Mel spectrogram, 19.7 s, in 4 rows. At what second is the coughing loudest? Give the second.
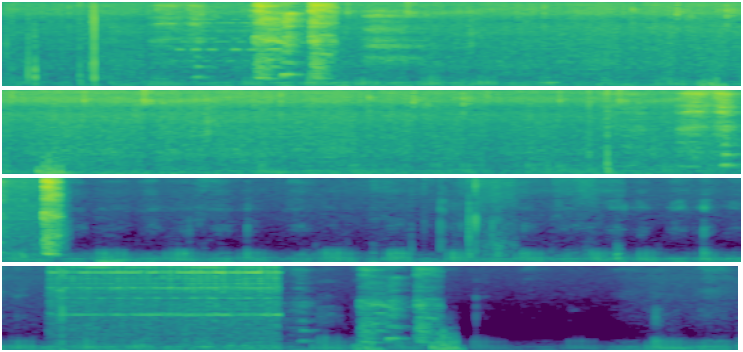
2 s.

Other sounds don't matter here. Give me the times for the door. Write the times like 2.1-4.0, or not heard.
not heard.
